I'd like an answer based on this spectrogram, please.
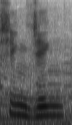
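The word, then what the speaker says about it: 清境: Ganon pala pagbigkas sa kanya. Shingjing yung queue.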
